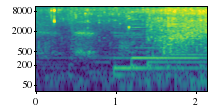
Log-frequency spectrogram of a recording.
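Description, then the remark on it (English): Faint, gentle lapping of water along the shore of a calm sea at a beach with almost no waves, on a colourless, very mild day; a soft continuous wash with no breaking waves; a low steady hum joins partway through. “Very gentle, smooth surface of the water.”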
